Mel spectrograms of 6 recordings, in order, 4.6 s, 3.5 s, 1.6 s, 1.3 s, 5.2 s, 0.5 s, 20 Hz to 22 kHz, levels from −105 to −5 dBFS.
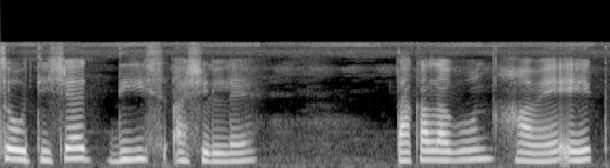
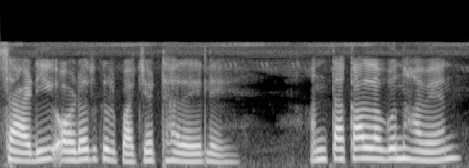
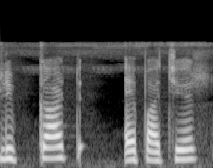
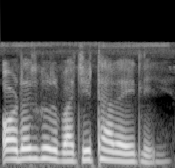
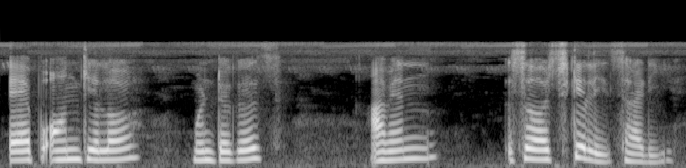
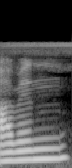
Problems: none marked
